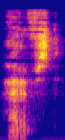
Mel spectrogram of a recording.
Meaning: autumn, fall
- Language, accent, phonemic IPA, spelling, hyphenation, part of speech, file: Dutch, Netherlands, /ɦɛrfst/, herfst, herfst, noun, Nl-herfst.ogg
